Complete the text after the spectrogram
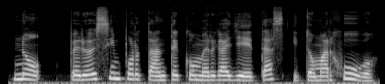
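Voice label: no Peror Es Importante Comer Galletas Y Tomar Jugo, Spanish, female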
